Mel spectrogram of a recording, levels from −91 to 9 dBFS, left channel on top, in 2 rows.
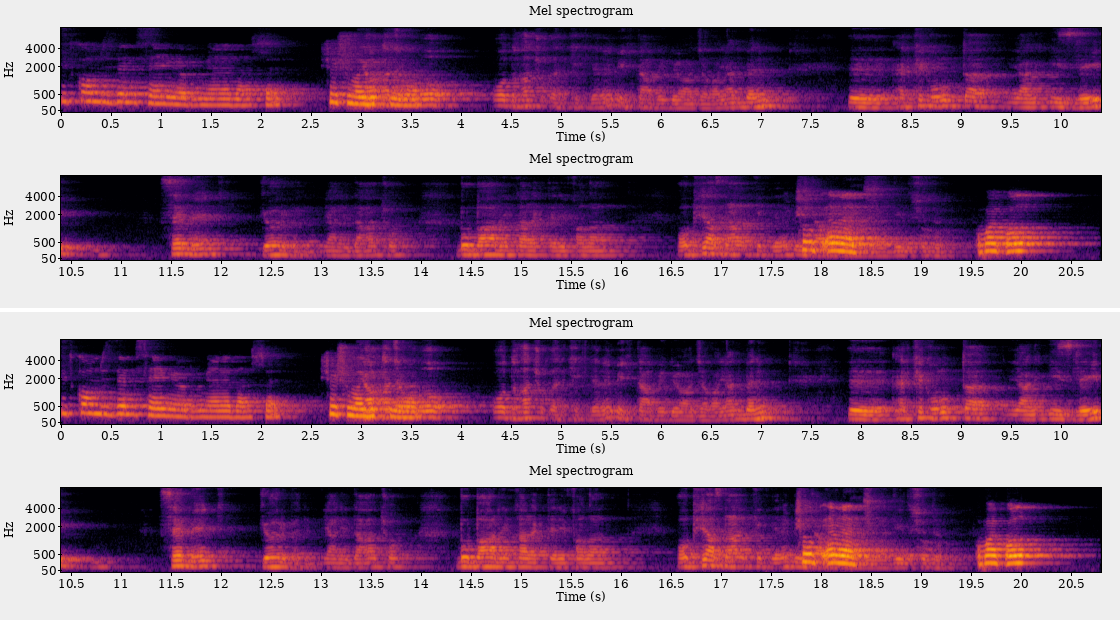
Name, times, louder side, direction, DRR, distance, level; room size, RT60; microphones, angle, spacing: voice 1, 0.0-2.2 2.6-3.6 17.8-18.4 19.6-20.0, right 3 dB, 50° right, 2 dB, 0.8 m, -19 dB
voice 2, 2.9-3.9 4.3-7.2 7.9-10.9 11.4-12.0 12.4-16.0 16.6-19.3, right 2 dB, 75° right, -4 dB, 1.1 m, -29 dB
11.5 x 10.5 x 5.5 m, 1.3 s
head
